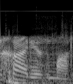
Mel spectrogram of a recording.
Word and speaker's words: харизма: Потому что я где-то читала, что вот слова, пришедшие в русский язык из греческого, на них ударение, в них ударение ставится на третий слог с конца. И тогда вот катарсис и харизма. Но вот если катарсис еще я когда-то слышу... – А как же катарсис? – Ну вот харизма никогда не говорят, говорят харизма.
